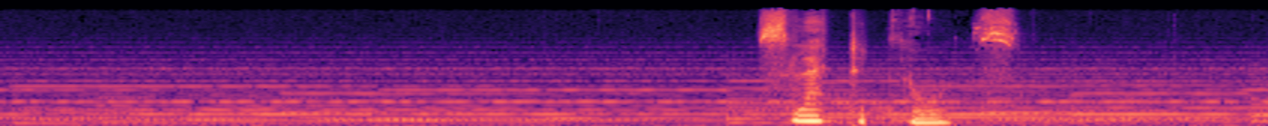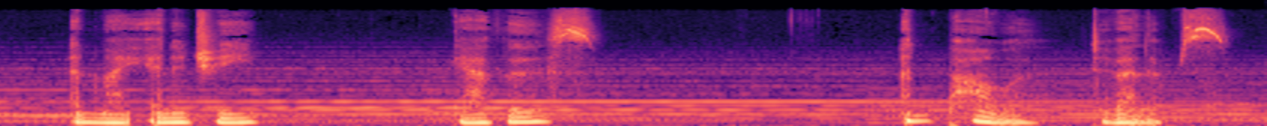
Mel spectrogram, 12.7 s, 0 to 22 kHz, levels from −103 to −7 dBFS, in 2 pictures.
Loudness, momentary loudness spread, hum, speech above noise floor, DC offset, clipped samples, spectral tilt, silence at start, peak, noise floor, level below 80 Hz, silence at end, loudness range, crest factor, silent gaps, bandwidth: -20 LUFS; 23 LU; none; 24 dB; under 0.1%; under 0.1%; -5.5 dB/octave; 0.05 s; -4 dBFS; -43 dBFS; -48 dBFS; 0 s; 10 LU; 18 dB; none; 16 kHz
